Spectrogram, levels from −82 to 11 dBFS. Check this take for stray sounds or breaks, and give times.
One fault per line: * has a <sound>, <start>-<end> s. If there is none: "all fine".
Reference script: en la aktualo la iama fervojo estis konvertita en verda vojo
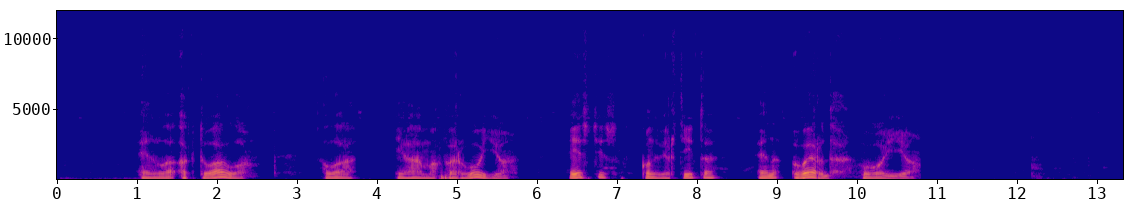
all fine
